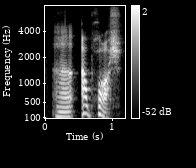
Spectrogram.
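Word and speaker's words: Ah Puch: the Mayan death god Alposh. All right. So his name is spelled like R, so like in father, far, R, and then it's spelled Puch, but you almost say it like a push, Alposh.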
